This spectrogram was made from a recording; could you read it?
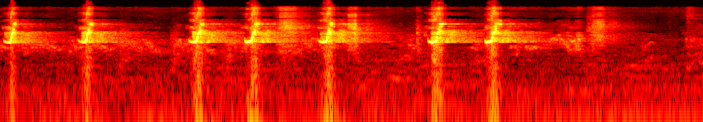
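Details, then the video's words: Quail call: strong, short piercing chirps, about seven in three seconds, each a bright metallic tick-like note, unevenly spaced. "Dhoghla Batair Ki Awaz | Harlequin Quail Calling | King Quail Calling | Female Rain Quail Calling"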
